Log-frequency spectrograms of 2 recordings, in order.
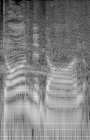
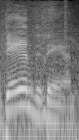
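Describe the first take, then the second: First: The vowels sound like the word dawn. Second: The vowels sound like the word cat. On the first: The speaker calls it right. "Everyone said uh, Dawn to Dawn" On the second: The speaker calls it wrong. "the way it's fucking spelled"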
